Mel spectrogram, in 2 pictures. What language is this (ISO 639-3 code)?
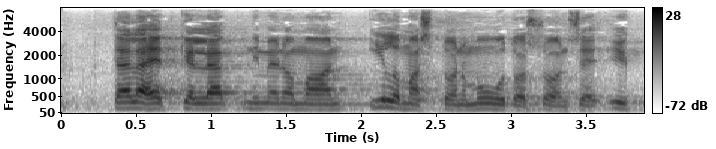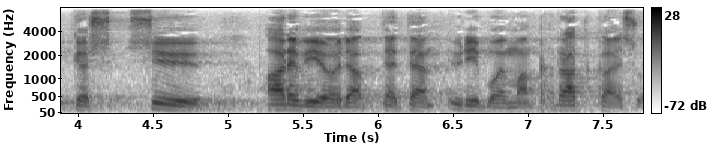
fin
